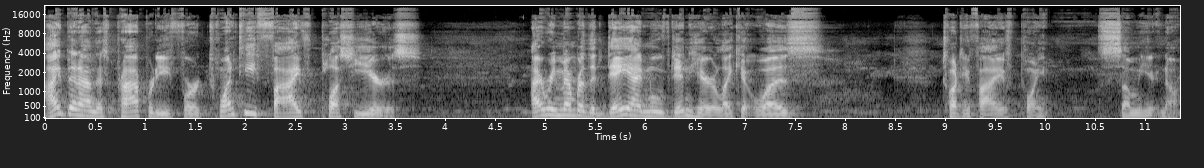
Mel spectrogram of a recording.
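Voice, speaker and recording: A man with an American accent speaks at a fairly slow pace, with long, frequent pauses. His fairly high pitch swings very widely. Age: 70s. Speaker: retiree vlogger. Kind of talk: casual vlog monologue. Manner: rambling, self-correcting.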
